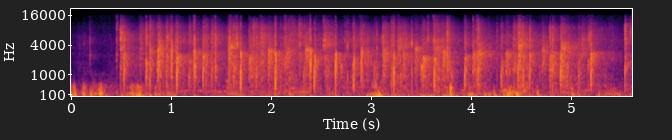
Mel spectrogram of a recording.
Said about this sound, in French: Bravo, on vous applaudit.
